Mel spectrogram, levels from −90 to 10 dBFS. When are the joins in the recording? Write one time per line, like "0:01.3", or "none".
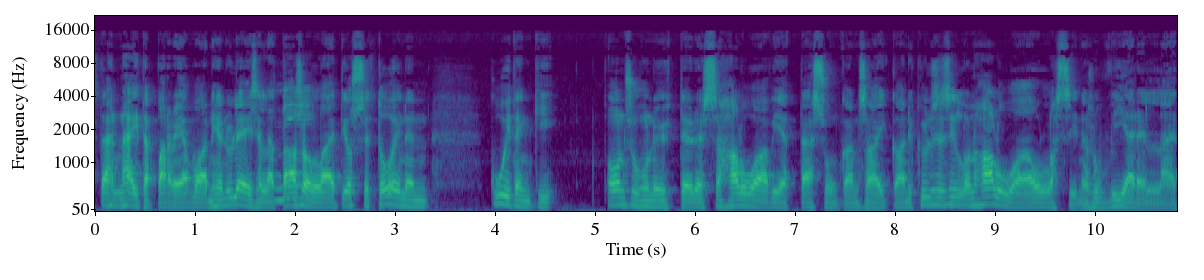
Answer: none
